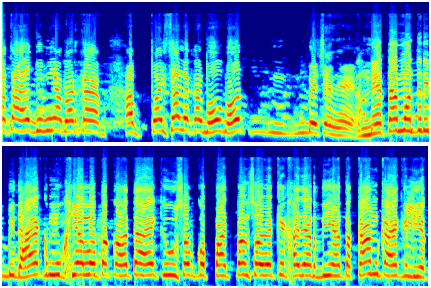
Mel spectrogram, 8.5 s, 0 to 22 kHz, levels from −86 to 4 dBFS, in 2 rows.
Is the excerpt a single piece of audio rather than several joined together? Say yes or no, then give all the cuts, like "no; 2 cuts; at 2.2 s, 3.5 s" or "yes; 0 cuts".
yes; 0 cuts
